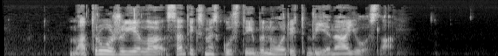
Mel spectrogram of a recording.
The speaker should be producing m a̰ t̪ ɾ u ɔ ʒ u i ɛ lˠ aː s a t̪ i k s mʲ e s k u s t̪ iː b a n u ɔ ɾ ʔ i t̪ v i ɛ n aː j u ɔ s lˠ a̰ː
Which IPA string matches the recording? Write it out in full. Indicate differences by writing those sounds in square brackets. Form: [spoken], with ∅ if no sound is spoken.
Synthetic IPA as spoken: m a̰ t̪ ɾ u ɔ ʒ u i ɛ lˠ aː s a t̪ i k s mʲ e s k u s t̪ iː b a n u ɔ ɾ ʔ i t̪ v i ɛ n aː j u ɔ s lˠ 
